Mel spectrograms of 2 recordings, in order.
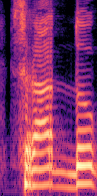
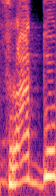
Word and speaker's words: শ্রদ্ধা: তাই তাই মা-বাবাকে মা-বাবাকে শ্রাদ্ধ করতে হয়। মা-বাবাকে শ্রাদ্ধ করতে হয়। কি উল্টোপাল্টা উচ্চারণ করছিস। ওটা শ্রাদ্ধ না। ওটা দেখ লেখা আছে শ্রদ্ধা। শ্রদ্ধা।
